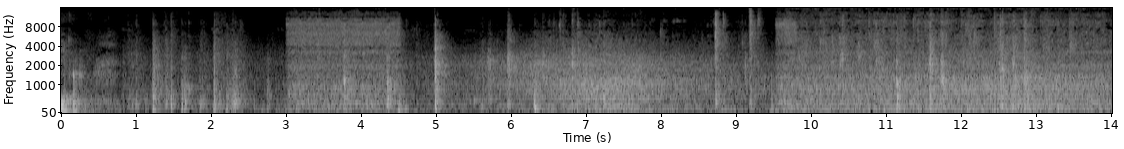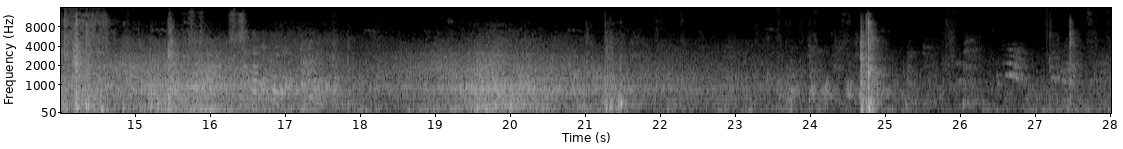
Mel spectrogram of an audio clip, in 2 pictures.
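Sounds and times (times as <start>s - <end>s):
tap water running into sink: 8.0s - 14.7s.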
